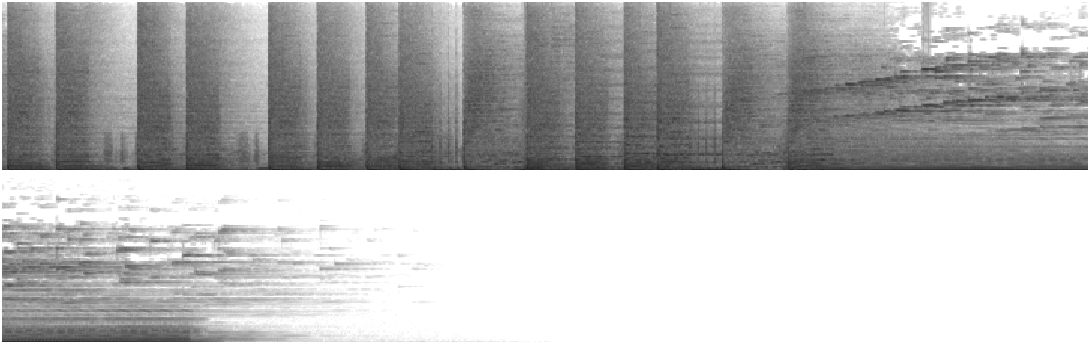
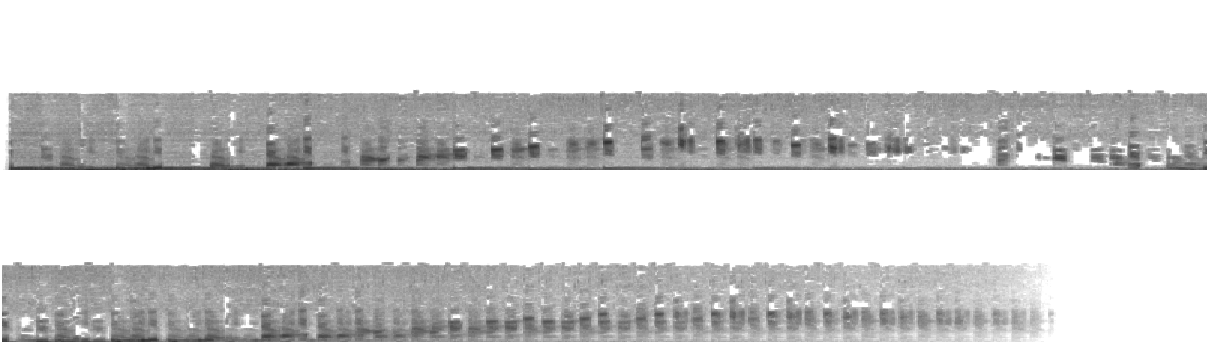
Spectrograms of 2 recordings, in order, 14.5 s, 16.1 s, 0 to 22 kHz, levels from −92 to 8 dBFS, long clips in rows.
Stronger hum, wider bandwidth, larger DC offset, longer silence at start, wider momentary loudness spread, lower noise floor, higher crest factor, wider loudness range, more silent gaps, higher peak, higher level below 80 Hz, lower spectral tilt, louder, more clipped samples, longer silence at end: neither; first, over 20 kHz vs 11 kHz; neither; about the same, 0 s vs 0.05 s; second, 7 LU vs 13 LU; first, under -90 dBFS vs -51 dBFS; second, 12 dB vs 20 dB; about the same, 11 LU vs 11 LU; neither; about the same, 0 dBFS vs -2 dBFS; first, -16 dBFS vs -36 dBFS; about the same, -4 dB/octave vs -4.5 dB/octave; first, -10 LUFS vs -21 LUFS; first, 0.5% vs under 0.1%; first, 5.9 s vs 1.4 s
